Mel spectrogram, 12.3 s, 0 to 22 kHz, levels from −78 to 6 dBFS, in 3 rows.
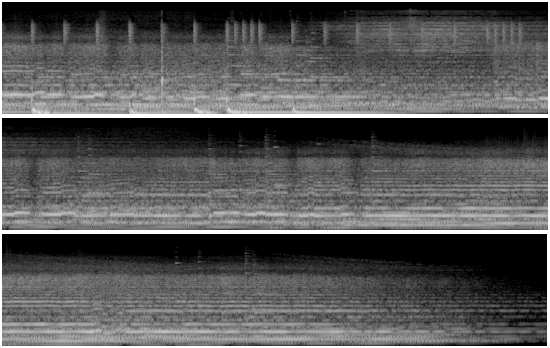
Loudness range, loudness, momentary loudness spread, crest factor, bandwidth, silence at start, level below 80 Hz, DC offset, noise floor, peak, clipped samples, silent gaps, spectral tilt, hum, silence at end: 4 LU; -18 LUFS; 8 LU; 16 dB; 16.5 kHz; 0 s; -26 dBFS; under 0.1%; -39 dBFS; 0 dBFS; under 0.1%; none; -5 dB/octave; none; 0.15 s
